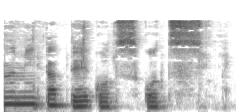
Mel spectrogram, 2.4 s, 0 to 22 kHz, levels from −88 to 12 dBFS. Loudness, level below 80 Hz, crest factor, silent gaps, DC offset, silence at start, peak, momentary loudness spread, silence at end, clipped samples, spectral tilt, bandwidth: -18 LUFS; -58 dBFS; 18 dB; none; under 0.1%; 0.05 s; -2 dBFS; 7 LU; 0.35 s; under 0.1%; -3.5 dB/octave; 12 kHz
